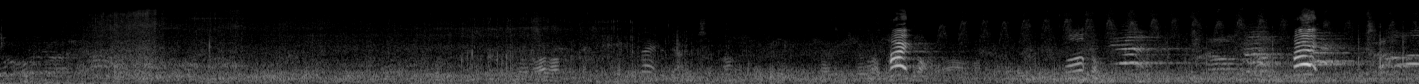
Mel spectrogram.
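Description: Curling players shouting short calls on the ice during a delivery, a loud one about nine seconds in and a quick run of them near the end, over a steady hiss of arena ambience.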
